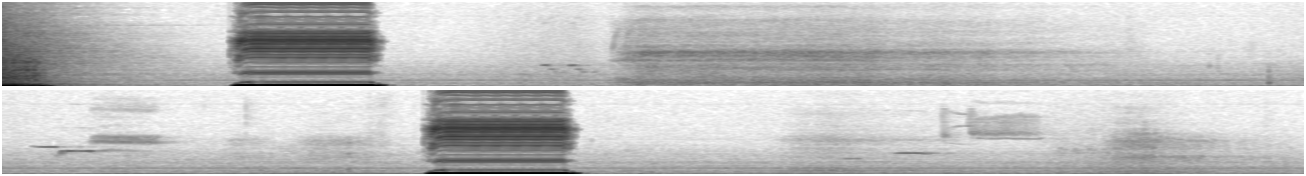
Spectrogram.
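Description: An alarm buzzing twice: two short, loud, even electronic buzzes, each under a second long and about seven and a half seconds apart, going off while the sleeper stays asleep. A faint breath is heard between them.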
